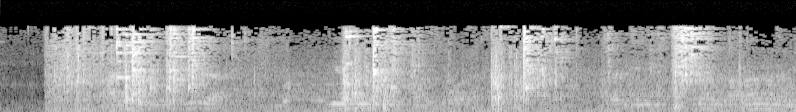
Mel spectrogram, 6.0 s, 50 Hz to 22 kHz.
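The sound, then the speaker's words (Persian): Shards of broken glass clink and scrape as they are gathered up to repair rocket damage in a house in the second part of Khair Khana, Kabul, hit by a rocket on the morning of 1 Qaws, in several bursts of jangling over a low background hum, with faint voices murmuring. “پارچه های شیشه را جمع می کنند و می خواهند ویرانه های راکت را که صبح اول قوس به این خانه در حصه دوم خیرخانه به بار آورده ترمیم کنند”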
